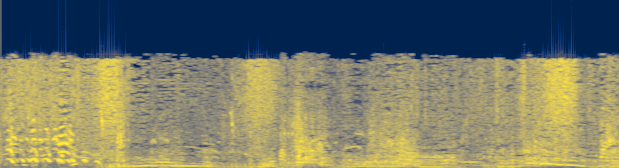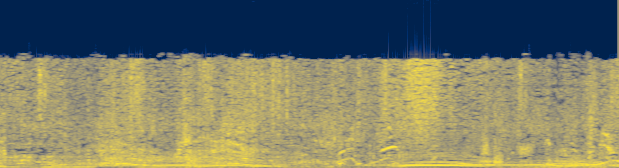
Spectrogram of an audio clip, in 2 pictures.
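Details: Wild African lions of a pride; several overlapping, arching snarls and roars follow one another almost continuously for twelve seconds, rising and falling in pitch, with a noisy, busy background.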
